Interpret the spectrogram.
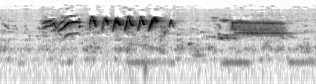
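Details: American goldfinch with a varied high twitter that runs into quick trilled notes, followed by a drawn-out buzzy note lasting about a second; a faint low tone sounds in the background.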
